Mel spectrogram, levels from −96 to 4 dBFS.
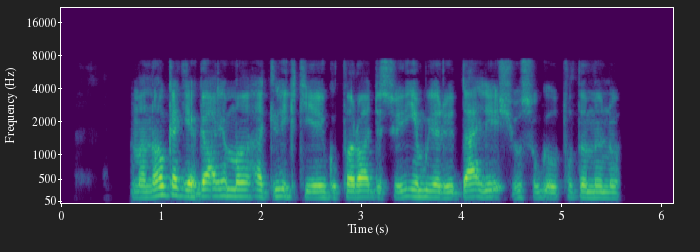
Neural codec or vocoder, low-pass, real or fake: codec, 24 kHz, 0.9 kbps, WavTokenizer, small release; 7.2 kHz; fake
